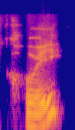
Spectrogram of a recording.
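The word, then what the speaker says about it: 癸: So this symbol itself is pronounced as Kui.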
